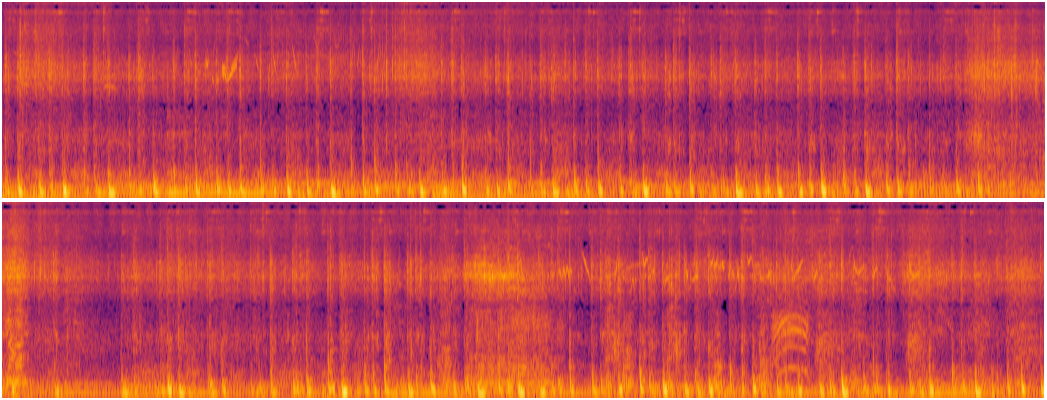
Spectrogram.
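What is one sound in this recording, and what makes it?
Horse hooves thud quickly and steadily at a gallop over grass.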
